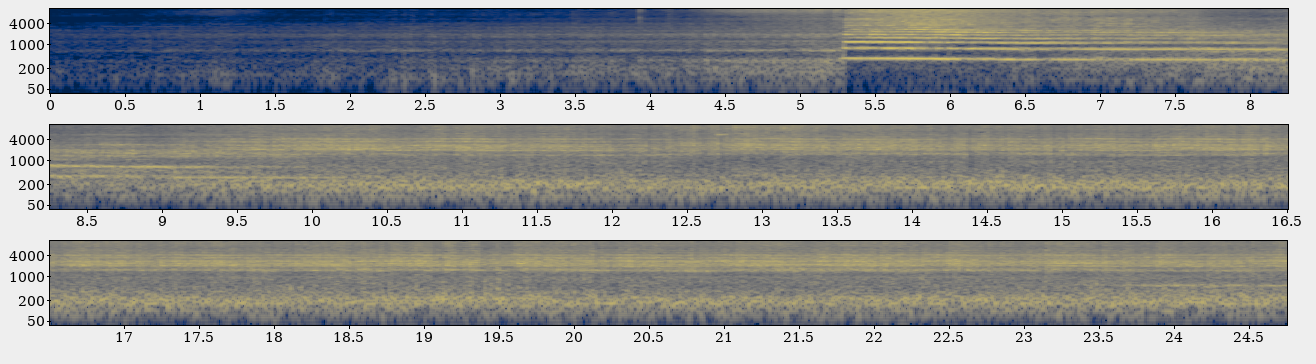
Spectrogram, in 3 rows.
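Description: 3ES5K "Ermak" electric locomotive approaching and growing louder, then sounding its horn loudly about five seconds in for a few seconds, the pitch sagging as it passes. Then the open-top freight wagons of a short train roll past steadily, wheels rumbling over the rails.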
